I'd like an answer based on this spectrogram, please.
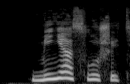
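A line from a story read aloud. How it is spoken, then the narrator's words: Barked. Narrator (Russian): рявкнул Семен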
